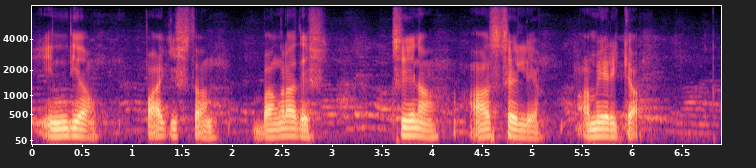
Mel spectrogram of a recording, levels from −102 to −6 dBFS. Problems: continuous background conversations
